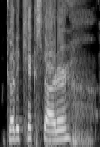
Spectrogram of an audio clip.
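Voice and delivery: usual speaking voice

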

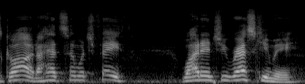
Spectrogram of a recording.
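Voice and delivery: a touch of wounded complaint; plaintive man to God. Retold or imitated. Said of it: "he says".

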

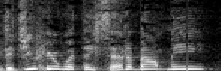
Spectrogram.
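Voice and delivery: high, gossipy little critter voice; gossiping animal. Pretend. Pastor voicing an imagined zoo chimp gossiping, high and silly. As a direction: squeak it out like a chimp spreading gossip.

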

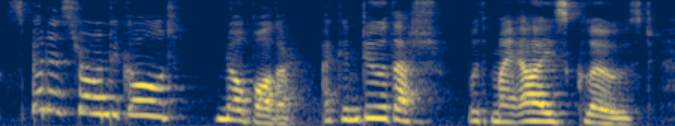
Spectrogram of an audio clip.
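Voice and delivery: high, cocky imp voice; boastful little creature. Acted. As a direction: brag breezily like a leprechaun. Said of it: "the little thing said".

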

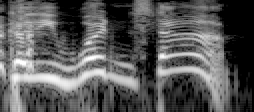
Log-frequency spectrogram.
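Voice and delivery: loud, high, drawn-out complaint; exasperated. Real, not acted. Player venting to co-host about the coach, loud drawn-out exasperation. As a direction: stretch it out in high-pitched exasperation.

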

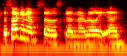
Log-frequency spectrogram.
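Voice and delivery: normal talking voice

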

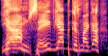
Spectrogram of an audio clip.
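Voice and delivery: loud, high, huffy comeback; mock indignant retort. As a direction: snap back as if wronged. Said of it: "No, he doesn't say that".

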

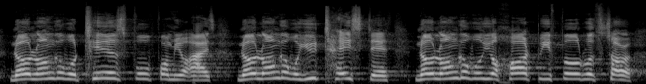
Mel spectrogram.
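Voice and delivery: loud, high, triumphant declaration; the Father telling his child the suffering is over; voice of God the Father. Pretend. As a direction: proclaim it like the Father ending all sorrow. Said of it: "he's gonna say to us".

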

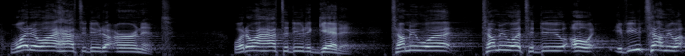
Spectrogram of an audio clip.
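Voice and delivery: mock the man's eager, can-do demand. Voicing the rich man's eager demand.

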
